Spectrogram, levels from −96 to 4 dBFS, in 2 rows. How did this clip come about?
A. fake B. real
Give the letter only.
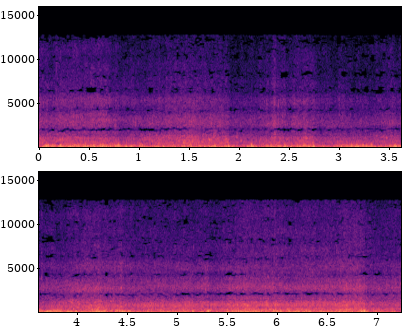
B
